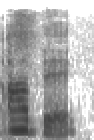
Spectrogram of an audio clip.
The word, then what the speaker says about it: Abe: My name is Abe, but in the United States, some people mistakenly pronounce my name as Abe.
